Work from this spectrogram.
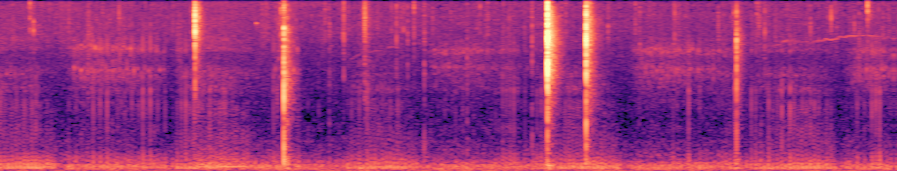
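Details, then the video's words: Soft purring of a sleeping cat near a cozy fireplace: a low, regular rumble that rises and falls slightly, punctuated by a few sharp pops of burning wood, the loudest around the middle. "Warm Fireplace Ambience with a Sleeping Cat 🐱💤Fireplace & Soft Purring"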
